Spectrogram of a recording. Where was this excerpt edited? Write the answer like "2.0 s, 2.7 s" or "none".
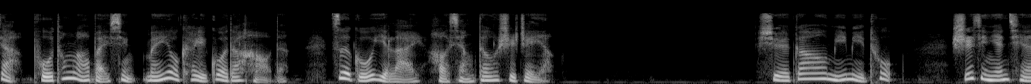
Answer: none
